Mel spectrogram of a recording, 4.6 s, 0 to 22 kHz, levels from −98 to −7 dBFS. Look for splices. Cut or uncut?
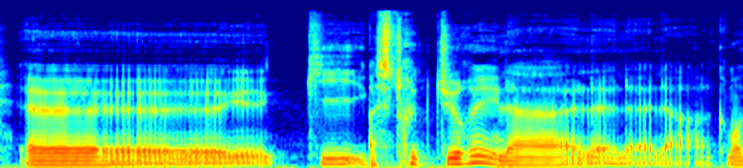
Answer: cut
